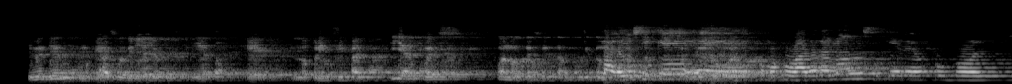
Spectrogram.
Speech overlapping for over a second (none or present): present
